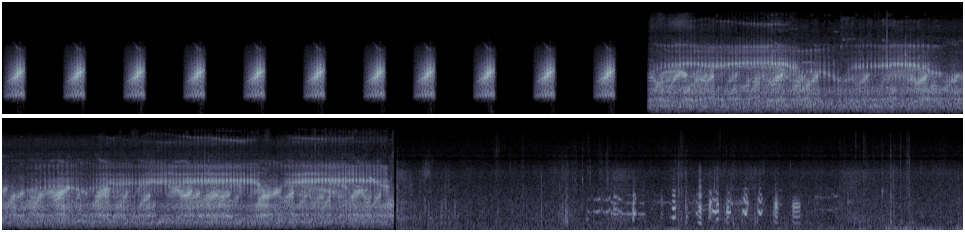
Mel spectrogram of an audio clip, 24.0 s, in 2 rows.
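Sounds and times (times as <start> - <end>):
frogs croaking: 7.5 - 17.0.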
